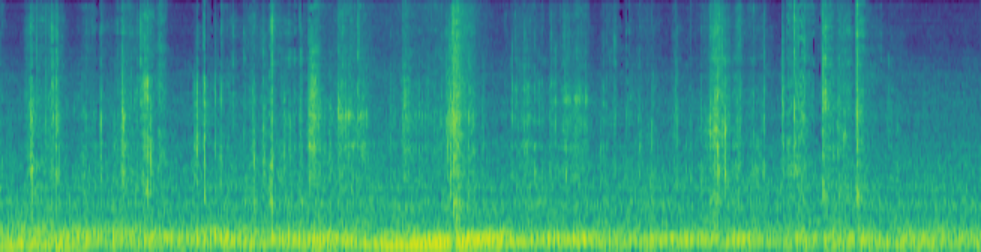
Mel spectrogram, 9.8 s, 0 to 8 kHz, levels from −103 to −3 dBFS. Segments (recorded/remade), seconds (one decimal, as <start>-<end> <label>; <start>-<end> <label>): 0.0-3.8 remade; 3.8-5.0 recorded; 5.0-9.8 remade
